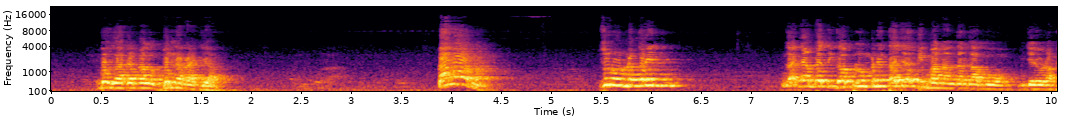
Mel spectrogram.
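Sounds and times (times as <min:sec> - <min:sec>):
man talking over loudspeaker: 0:00.4 - 0:01.9, 0:03.8 - 0:04.6, 0:05.5 - 0:06.4, 0:07.3 - 0:10.0.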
